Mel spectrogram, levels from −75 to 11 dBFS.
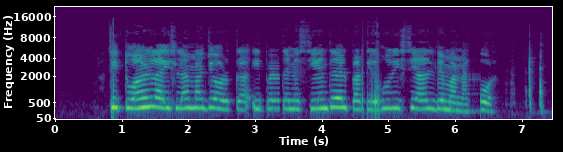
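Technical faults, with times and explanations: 3.25–3.37 s and 6.23–6.40 s, AAC frame loss with concealment: gaps of 85 and 128 ms, the second right after "al partido judicial de", which fits two and three lost frames. The decoder patches each from the last good spectrum, so they come out as smeared, noisy or phasey patches.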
